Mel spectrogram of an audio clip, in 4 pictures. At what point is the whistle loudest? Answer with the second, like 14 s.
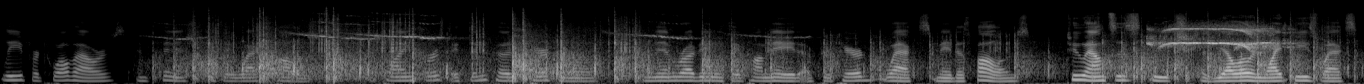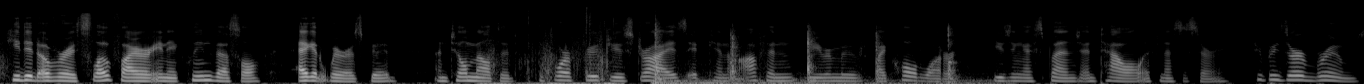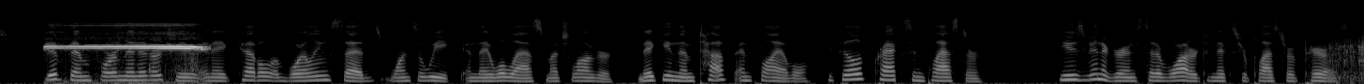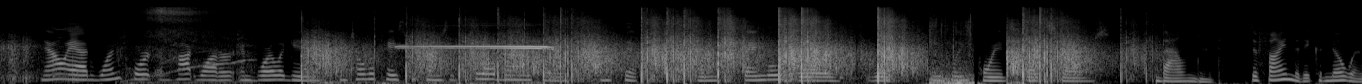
29 s.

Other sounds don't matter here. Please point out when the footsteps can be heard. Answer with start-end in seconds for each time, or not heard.
18.4-23.9.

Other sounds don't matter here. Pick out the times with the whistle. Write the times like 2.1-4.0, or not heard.
11.4-12.9, 27.7-29.4, 44.9-46.5.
